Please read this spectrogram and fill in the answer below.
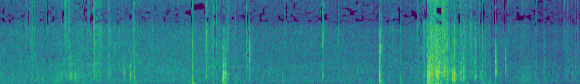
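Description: A small hand pick striking and prying into compact river gravel: a series of sharp knocks of metal on stone with stones clinking loose, and a louder cluster of hits near the end. The gravel is packed solid and resists the pick.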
